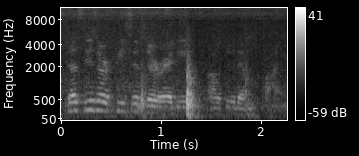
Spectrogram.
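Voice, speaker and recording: Born in Dominica and raised in Trinidad and Tobago, a woman with a Trinidadian accent chats and rambles casually while cooking in her home kitchen for her channel. Her low voice has lively intonation and moves a little fast. She is far from the mic, with loud kitchen noise and food sizzling as it fries.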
